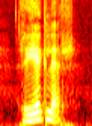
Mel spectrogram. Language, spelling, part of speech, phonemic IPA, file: Swedish, regel, noun, /¹reːɡɛl/, Sv-regel.ogg
- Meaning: A rule or regulation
